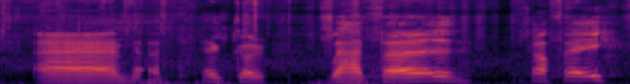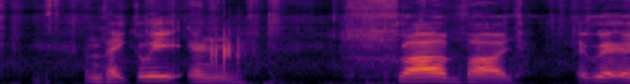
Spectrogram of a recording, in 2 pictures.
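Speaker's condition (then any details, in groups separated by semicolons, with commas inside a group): Cerebral palsy; mild, ataxic type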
